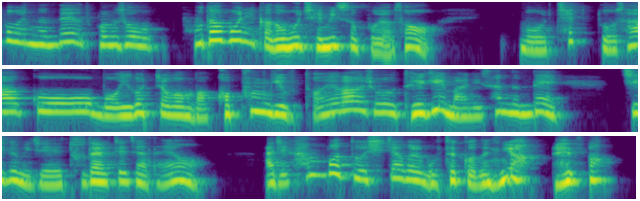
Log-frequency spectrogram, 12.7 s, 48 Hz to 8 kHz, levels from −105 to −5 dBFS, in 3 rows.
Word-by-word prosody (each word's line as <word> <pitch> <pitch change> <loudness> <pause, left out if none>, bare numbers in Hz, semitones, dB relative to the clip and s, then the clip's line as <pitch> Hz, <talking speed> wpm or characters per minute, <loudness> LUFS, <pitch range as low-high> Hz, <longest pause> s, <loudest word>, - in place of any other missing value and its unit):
보겠는데?' 290 -2 0
그러면서 245 -5 -3 0.2
보다 360 +7 +5
보니까 330 -11 0
너무 205 +4 +6
재밌어 215 -1 +3
보여서 165 - -4 0.5
뭐 160 -4 -5
책도 330 - -7
사고 250 +2 0
뭐 180 -3 -1
이것저것 205 -1 +1
막 155 -2 -5
거품기부터 210 -4 0
해 230 +5 -2
가지고 255 -6 -1
되게 225 +5 +4
많이 175 -3 0
샀는데 220 -1 0 0.4
지금 225 -3 0
이제 155 -1 -5
2 180 - -10
달째잖아요. 200 0 0 0.4
아직 175 0 -1
1 340 +1 -4
번도 350 -10 +1
시작을 235 -1 -1
못 170 +4 -3
했거든요. 185 - +3 0.2
그래서 210 +6 +3
220 Hz, 340 characters per minute, -24 LUFS, 190-250 Hz, 0.5 s, 너무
